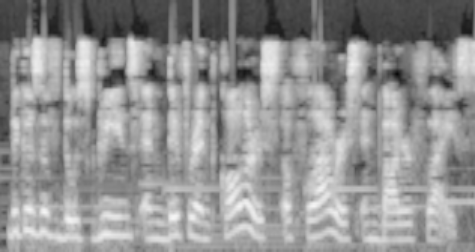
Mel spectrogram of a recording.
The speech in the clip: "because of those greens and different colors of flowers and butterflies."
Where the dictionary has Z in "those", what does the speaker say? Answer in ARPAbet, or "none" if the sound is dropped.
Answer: S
